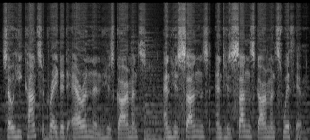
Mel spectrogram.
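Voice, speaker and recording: A man narrating scripture from a script in a measured, solemn manner. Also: mid-range voice, steady tone. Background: music.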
